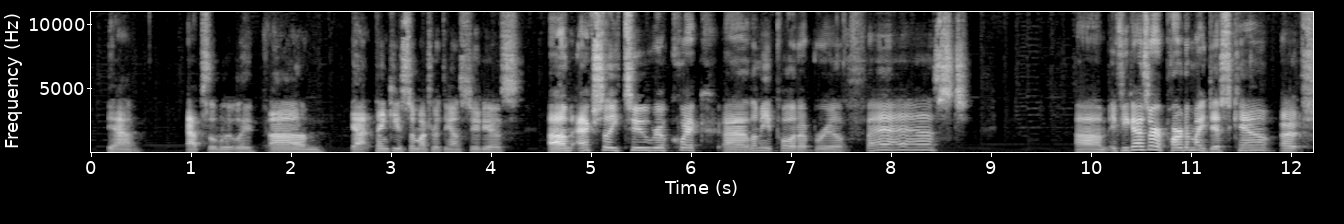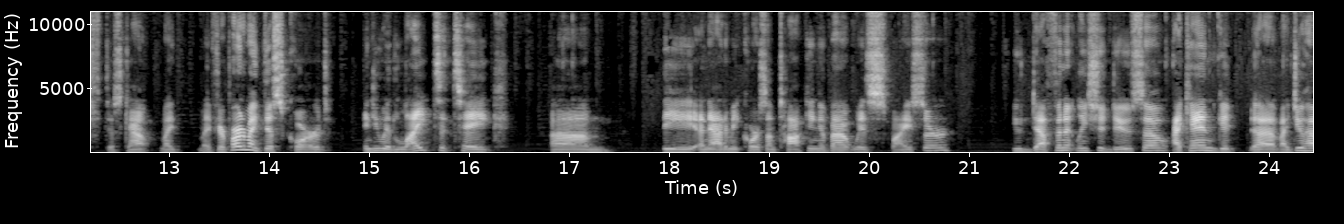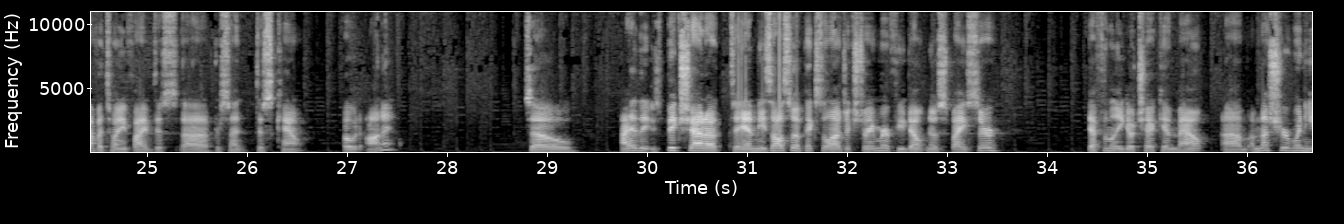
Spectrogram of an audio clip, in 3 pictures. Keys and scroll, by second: 27.9 ctrl+v.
